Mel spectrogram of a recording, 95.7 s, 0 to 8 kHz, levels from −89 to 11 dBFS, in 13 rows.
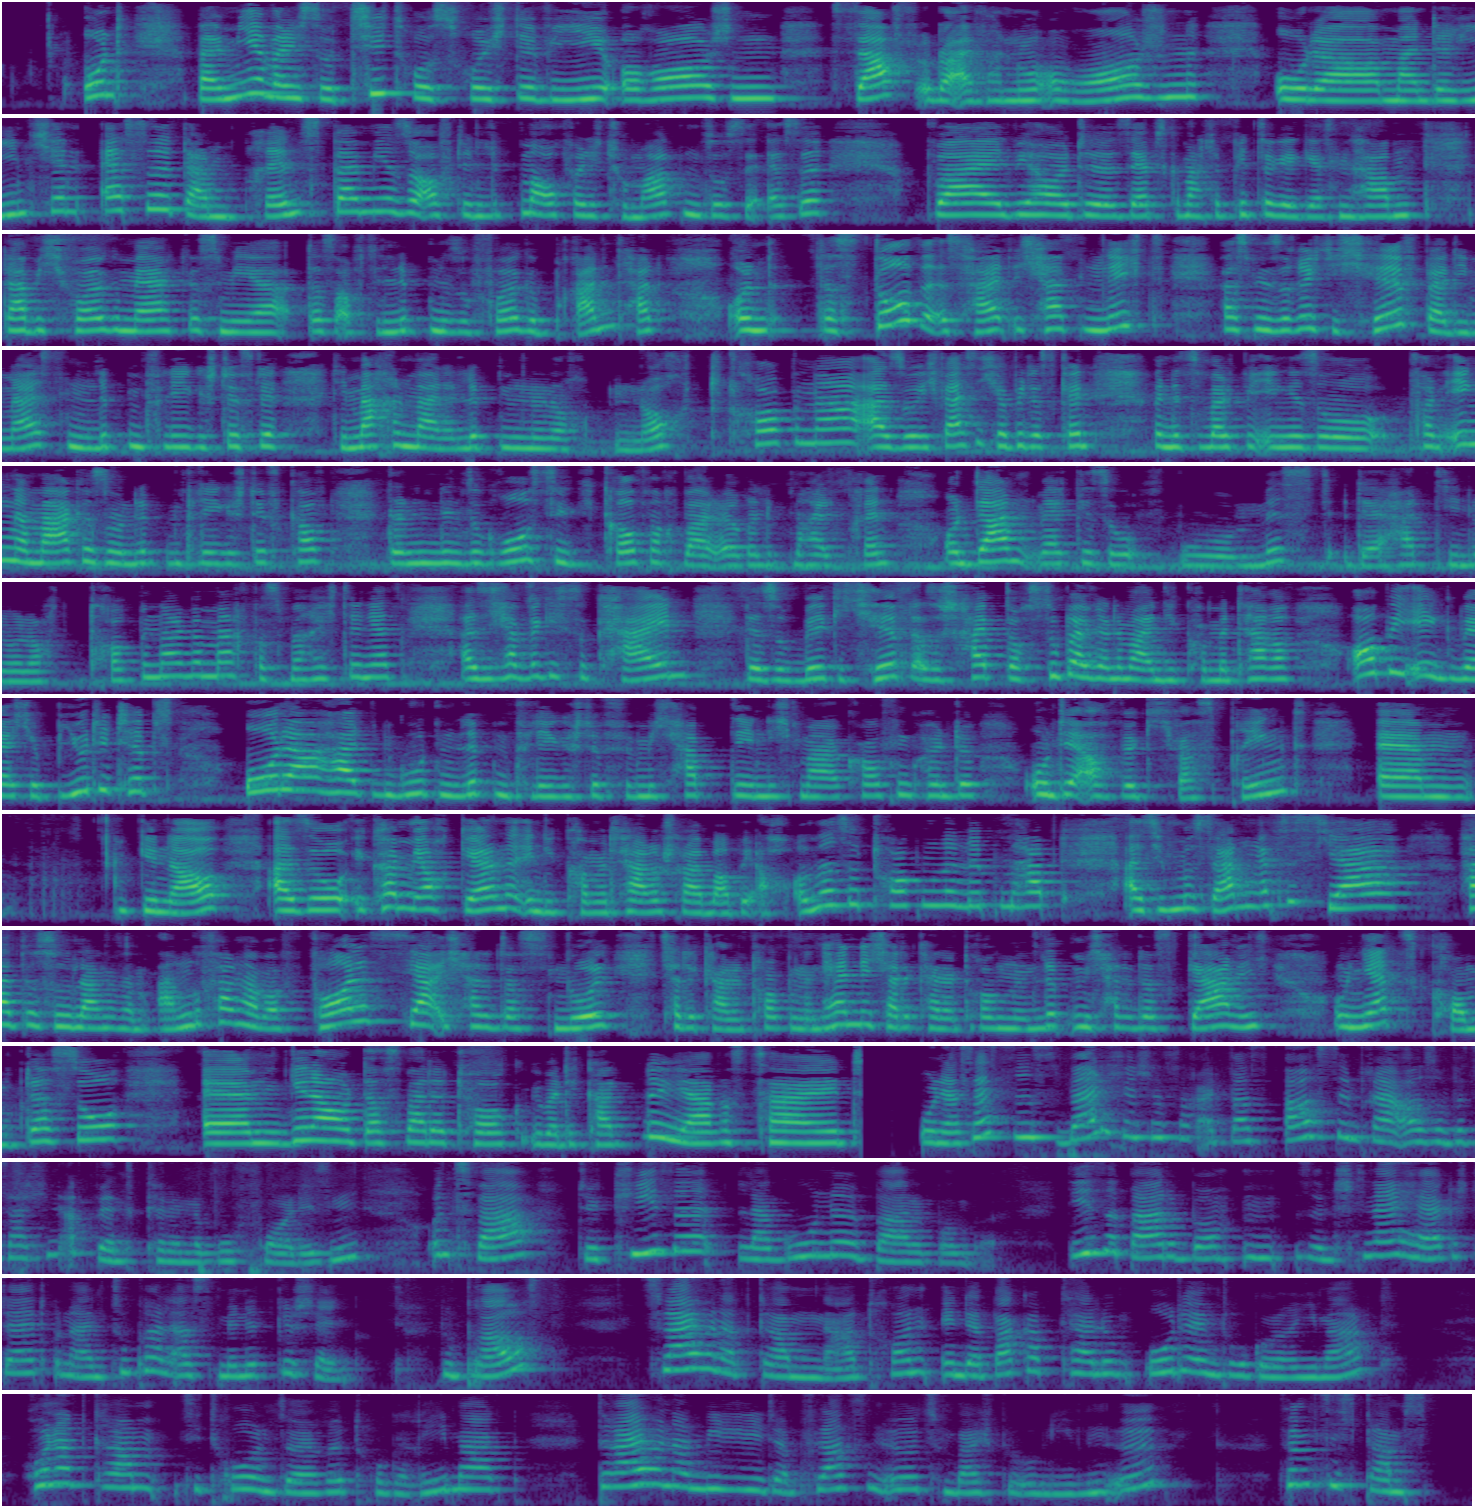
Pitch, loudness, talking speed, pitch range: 290 Hz, -24 LUFS, 180 wpm, 265-330 Hz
